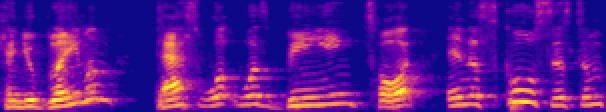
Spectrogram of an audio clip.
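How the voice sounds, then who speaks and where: This is a man speaking. He has an American accent. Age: 70s. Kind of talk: interview.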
